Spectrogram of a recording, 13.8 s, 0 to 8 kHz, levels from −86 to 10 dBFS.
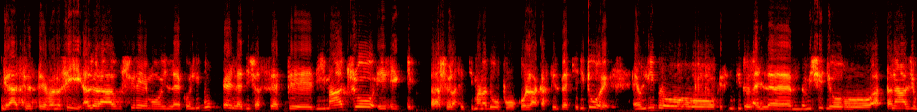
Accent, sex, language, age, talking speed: native, male, Italian, 30-49, 130 wpm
